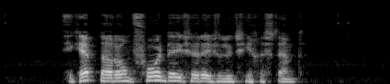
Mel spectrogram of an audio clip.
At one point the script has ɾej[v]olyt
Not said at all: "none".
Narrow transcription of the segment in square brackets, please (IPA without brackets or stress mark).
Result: z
